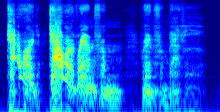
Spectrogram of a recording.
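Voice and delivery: shouting monster voice. Narrator voices a creature perched like a bird, looking at St. Hayes, shouting. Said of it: "it just starts shouting these random words".

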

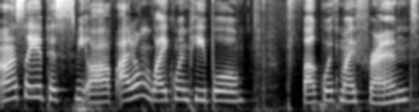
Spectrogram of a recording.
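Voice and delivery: ordinary delivery

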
